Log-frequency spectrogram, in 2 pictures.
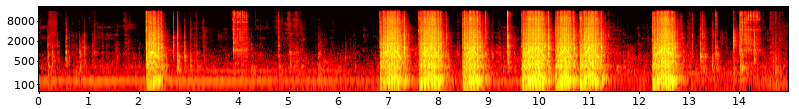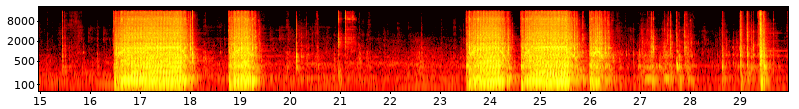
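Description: Cover stitch machine top-stitching an elastic neck binding, running in stop-start bursts: many short runs under a second, one longer run past the middle and a couple of seconds of near-steady stitching later on.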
